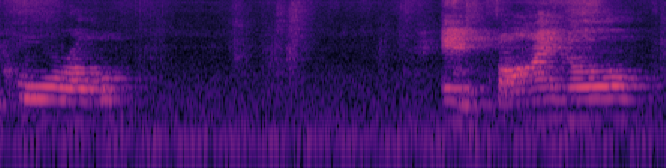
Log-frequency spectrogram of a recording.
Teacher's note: the schwa is the short u sound in the second syllable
